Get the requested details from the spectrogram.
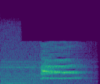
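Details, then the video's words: Ten-month-old male kitten meowing at feeding time, as it always does when hungry: a single short, bright meow of under a second over faint room noise. "Meowing & Me-Yawning Kitten"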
